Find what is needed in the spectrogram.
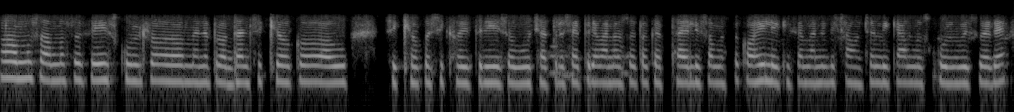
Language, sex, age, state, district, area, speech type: Odia, female, 18-30, Odisha, Sundergarh, urban, conversation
